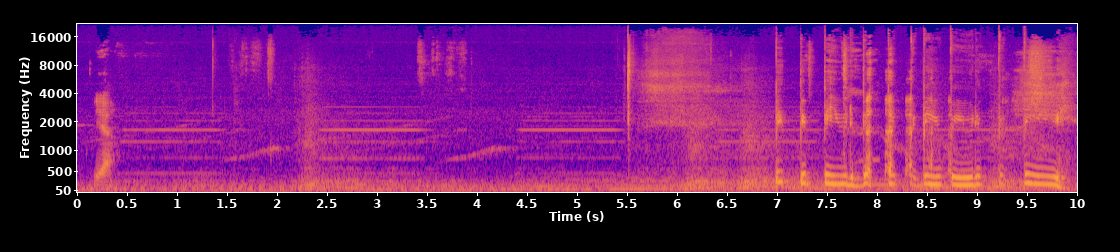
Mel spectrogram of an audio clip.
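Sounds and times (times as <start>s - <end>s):
car alarm wailing outdoors: 0.0s - 6.2s, 7.0s - 9.5s
low rumble of street noise: 0.0s - 10.0s
speech: 0.2s - 0.5s, 7.0s - 10.0s
laughter: 7.4s - 10.0s.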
